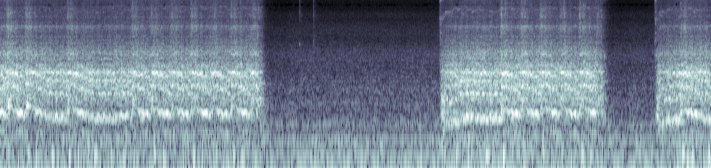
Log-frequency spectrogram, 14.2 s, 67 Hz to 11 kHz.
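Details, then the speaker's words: Ford Y-block V8, first start after revival, plug wires fitted for clockwise distributor but Y-block turns counterclockwise: uneven chuffing cranking bursts that never settle into a run, with pops/backfire; incorrect firing order. "okay so as you saw in those previous Clips I had a little bit of an issue I made an assumption because of the firing order that the uh distributor also spins in the same direction as the Flathead but in the Y block it's actually counterclockwise"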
